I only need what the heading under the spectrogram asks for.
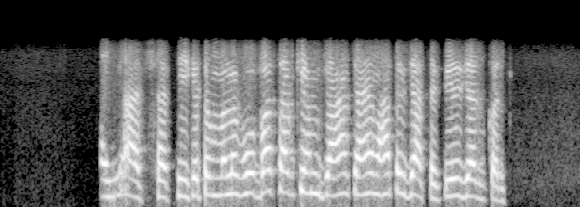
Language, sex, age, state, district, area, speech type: Hindi, female, 30-45, Uttar Pradesh, Chandauli, rural, conversation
